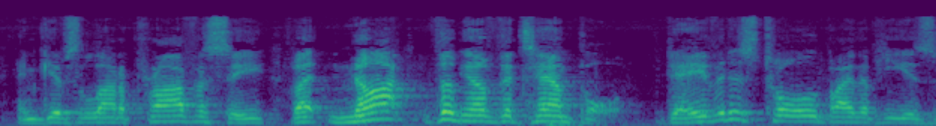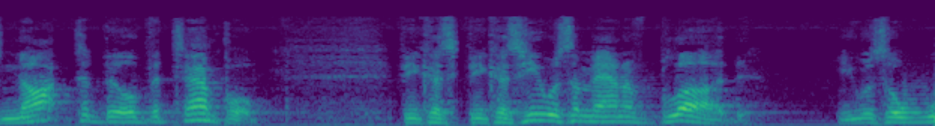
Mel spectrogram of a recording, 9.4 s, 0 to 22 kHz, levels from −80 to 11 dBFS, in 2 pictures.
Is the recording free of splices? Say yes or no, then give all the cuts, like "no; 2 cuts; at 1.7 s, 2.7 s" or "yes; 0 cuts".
no; 5 cuts; at 1.4 s, 2.3 s, 3.2 s, 4.4 s, 7.0 s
